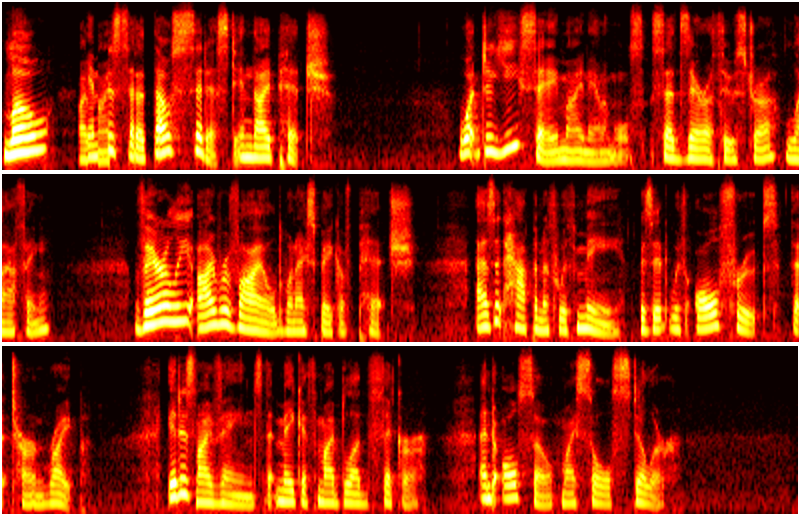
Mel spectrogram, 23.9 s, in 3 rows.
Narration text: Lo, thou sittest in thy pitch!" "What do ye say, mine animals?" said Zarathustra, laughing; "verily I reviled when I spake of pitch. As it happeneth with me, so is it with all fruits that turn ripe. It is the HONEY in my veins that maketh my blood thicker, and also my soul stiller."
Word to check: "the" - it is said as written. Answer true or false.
false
